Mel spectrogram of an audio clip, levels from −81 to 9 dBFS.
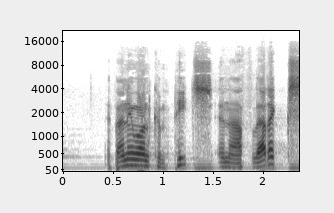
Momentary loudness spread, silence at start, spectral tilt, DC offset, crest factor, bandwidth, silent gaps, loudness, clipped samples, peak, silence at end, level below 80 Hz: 7 LU; 0.45 s; -3.5 dB/octave; under 0.1%; 16 dB; 16 kHz; none; -15 LUFS; 0.2%; 0 dBFS; 0 s; -50 dBFS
